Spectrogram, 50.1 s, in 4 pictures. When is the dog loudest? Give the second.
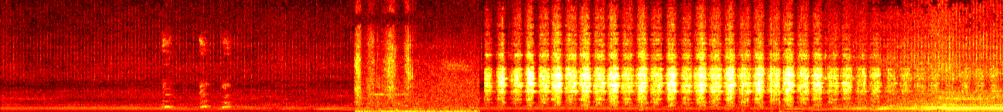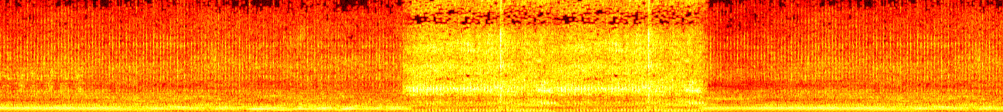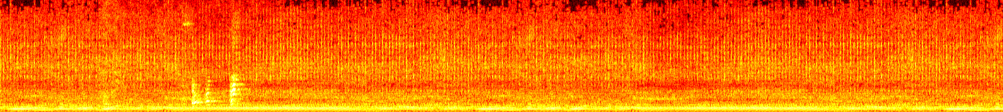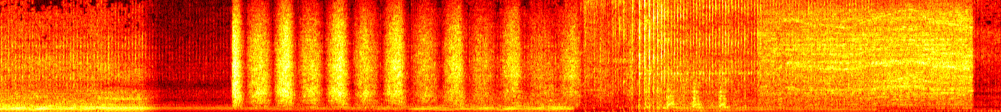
28 s.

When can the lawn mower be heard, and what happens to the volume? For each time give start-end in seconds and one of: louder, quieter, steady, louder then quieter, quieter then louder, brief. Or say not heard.
0.0-50.0 louder then quieter.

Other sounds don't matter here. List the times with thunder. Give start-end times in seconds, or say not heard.
not heard.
